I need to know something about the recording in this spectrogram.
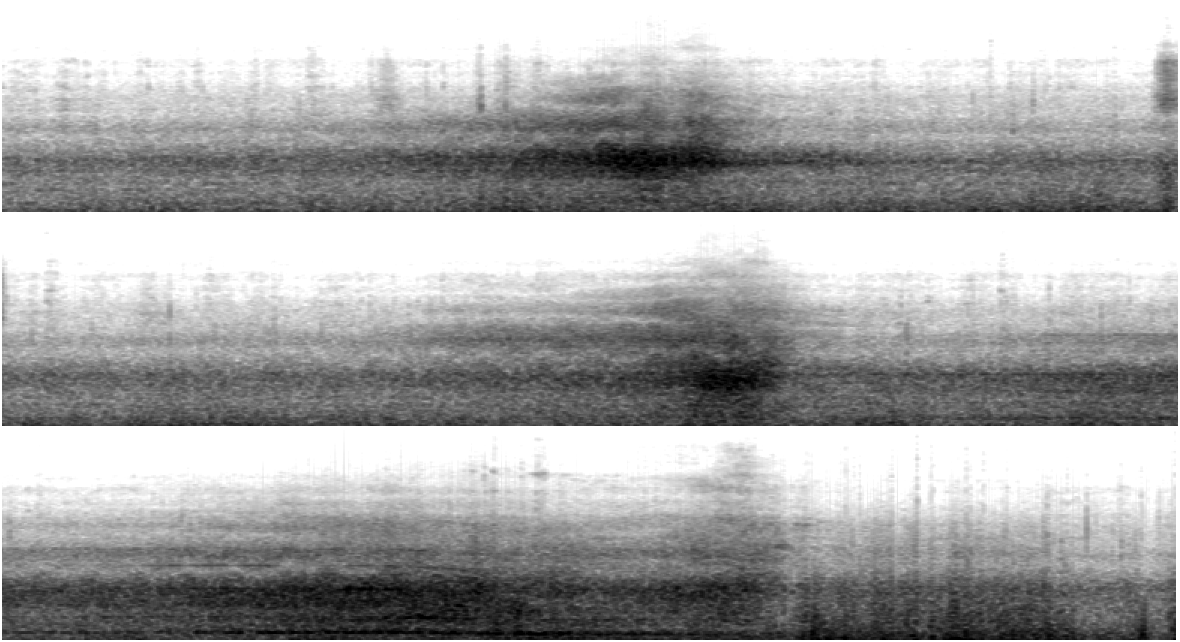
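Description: Wind buffeting the microphone of a chest-mounted GoPro on a moving bicycle, with motor vehicles passing on the road: one swell about four seconds in, a short one at about twelve seconds as an oncoming van goes by, and a longer one near the end.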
